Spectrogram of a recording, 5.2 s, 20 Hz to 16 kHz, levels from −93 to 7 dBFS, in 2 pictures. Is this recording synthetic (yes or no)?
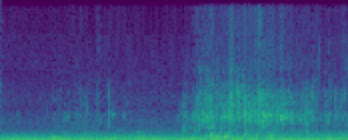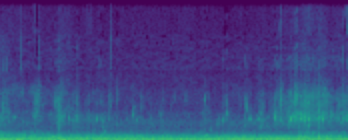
no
